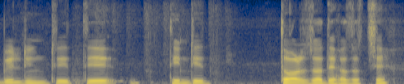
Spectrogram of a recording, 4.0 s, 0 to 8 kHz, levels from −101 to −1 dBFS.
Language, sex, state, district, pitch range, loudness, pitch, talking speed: Bengali, male, West Bengal, Cooch Behar, 120-125 Hz, -19 LUFS, 120 Hz, 75 wpm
